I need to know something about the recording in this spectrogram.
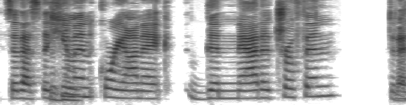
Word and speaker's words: gonadotrophin: So that's the human chorionic gonadotrophin.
